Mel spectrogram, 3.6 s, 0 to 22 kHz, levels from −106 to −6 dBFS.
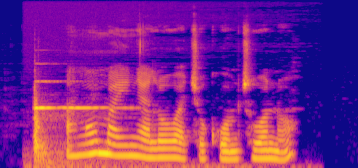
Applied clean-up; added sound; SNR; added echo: classical method Wiener filter.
